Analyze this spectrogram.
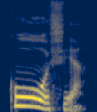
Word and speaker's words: кофе: The first syllable is stressed. КОФЕ.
